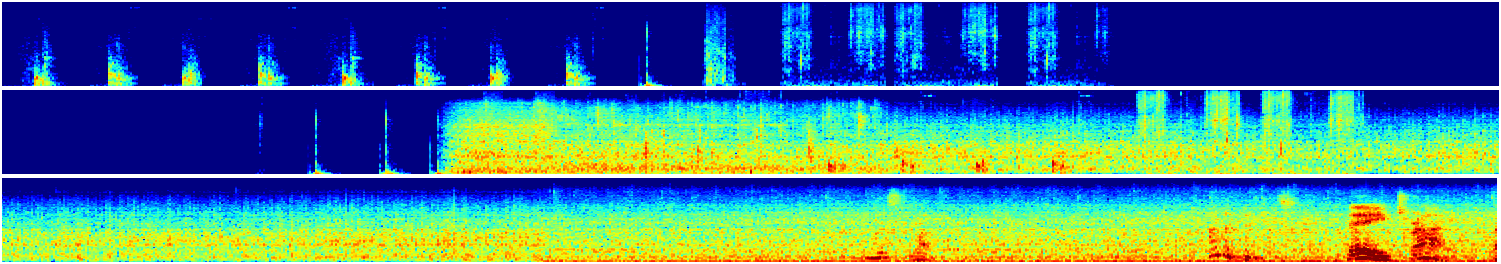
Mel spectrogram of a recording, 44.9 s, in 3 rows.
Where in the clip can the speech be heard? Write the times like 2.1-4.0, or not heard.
38.4-39.3, 42.0-44.8.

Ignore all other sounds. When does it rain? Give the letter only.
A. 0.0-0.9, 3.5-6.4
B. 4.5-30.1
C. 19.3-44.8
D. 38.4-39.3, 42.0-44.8
C.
